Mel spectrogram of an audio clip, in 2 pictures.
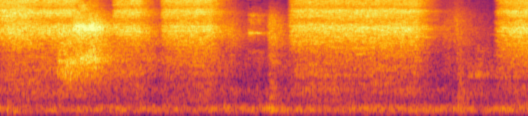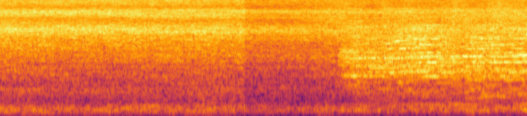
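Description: Aerosol spray paint can hissing in short bursts of about a second, broken by brief pauses, then a longer steady spray.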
